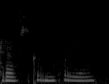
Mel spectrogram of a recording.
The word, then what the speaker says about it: arroz con pollo: Did I say that right? – Yeah. – Arroz. Yeah. Because I know arroz con pollo. I know they do their R's differently than it is in Italian.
